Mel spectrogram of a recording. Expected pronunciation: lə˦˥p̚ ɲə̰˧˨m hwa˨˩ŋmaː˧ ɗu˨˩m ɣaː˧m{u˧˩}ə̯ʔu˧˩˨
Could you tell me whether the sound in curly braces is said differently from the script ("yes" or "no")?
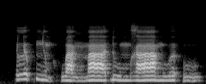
yes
